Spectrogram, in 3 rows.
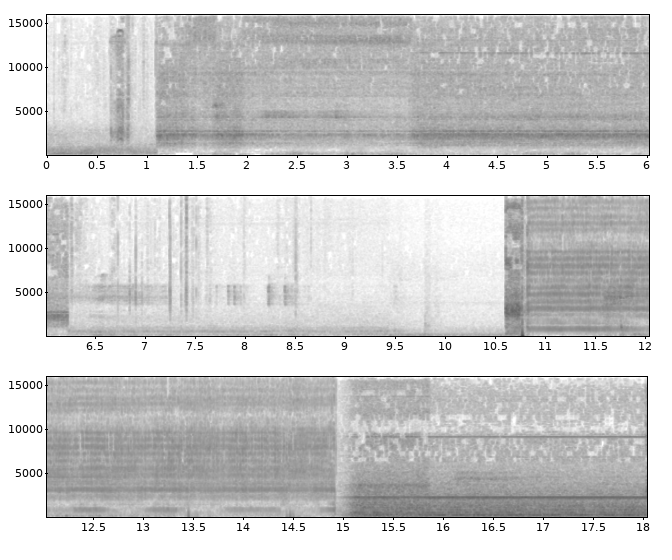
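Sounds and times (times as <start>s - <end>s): welding arc hissing: 0.6s - 6.3s, 10.6s - 18.0s.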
